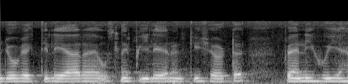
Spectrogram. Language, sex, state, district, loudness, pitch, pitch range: Hindi, male, Uttar Pradesh, Shamli, -14 LUFS, 140 Hz, 140-145 Hz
